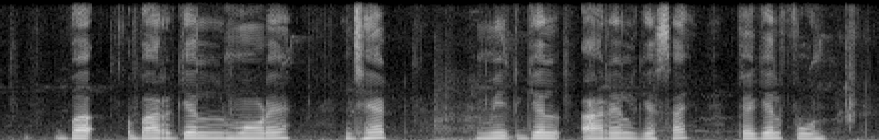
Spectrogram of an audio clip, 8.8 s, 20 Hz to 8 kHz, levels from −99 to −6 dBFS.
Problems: constant background noise, background conversations at intervals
